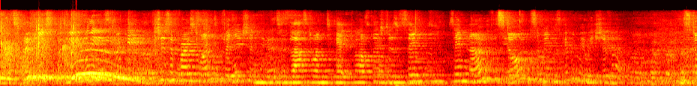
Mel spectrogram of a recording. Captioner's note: laughing; a few laughs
